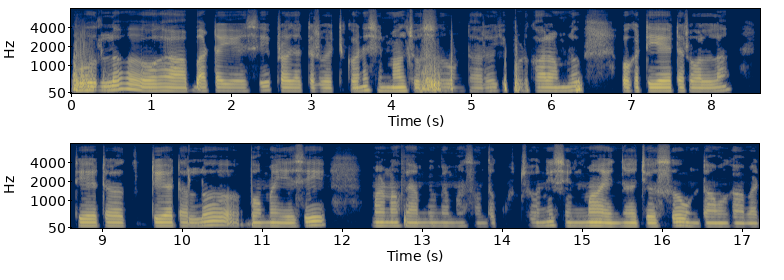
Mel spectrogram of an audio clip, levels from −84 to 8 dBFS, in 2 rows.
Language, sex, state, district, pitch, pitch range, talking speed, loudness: Telugu, male, Andhra Pradesh, Anantapur, 115 Hz, 110-120 Hz, 105 wpm, -18 LUFS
